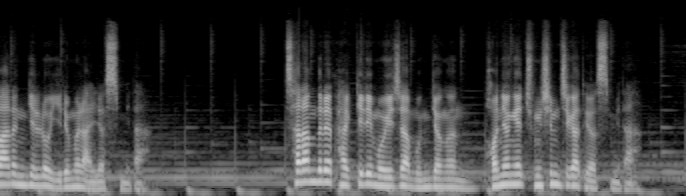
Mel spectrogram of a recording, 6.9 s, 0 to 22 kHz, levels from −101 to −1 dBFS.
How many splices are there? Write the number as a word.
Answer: two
